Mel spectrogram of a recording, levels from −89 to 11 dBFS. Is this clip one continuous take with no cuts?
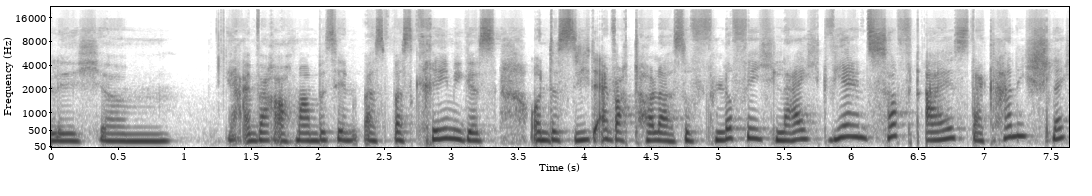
yes; 0 cuts

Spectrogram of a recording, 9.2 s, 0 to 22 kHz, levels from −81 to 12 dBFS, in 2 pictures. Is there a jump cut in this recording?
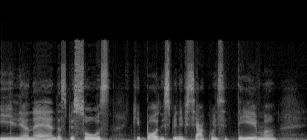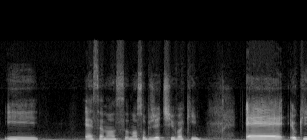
no; 0 cuts

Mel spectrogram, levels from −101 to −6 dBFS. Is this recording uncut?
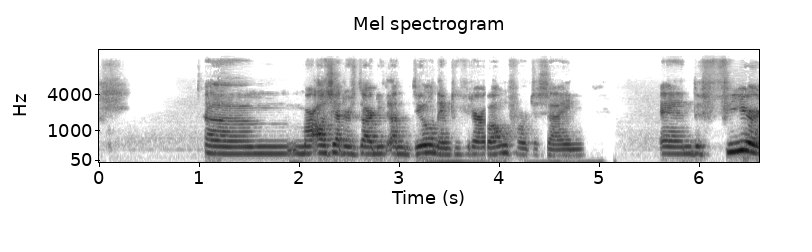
no; 1 cut; at 3.9 s

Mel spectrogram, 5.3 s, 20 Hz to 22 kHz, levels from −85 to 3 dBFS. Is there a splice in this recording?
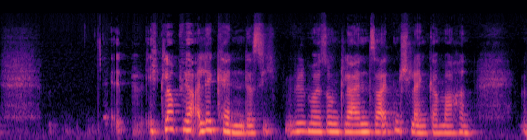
no; 0 cuts

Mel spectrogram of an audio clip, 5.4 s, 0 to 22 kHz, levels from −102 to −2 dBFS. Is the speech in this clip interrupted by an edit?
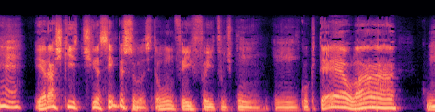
no; 0 cuts

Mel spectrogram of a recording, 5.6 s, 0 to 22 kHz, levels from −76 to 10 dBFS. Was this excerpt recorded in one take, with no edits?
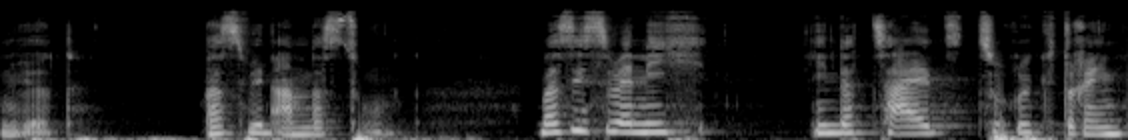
no; 1 cut; at 1.4 s

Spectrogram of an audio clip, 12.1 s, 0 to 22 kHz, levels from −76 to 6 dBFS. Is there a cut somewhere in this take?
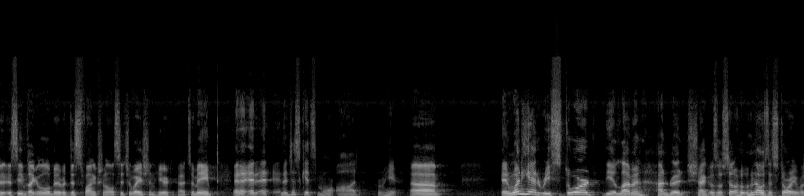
yes; 2 cuts; at 5.5 s, 6.1 s

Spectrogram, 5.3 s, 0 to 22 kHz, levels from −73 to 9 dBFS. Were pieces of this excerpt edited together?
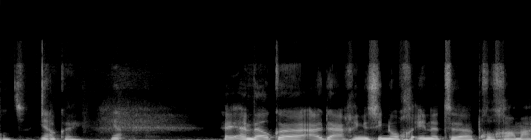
yes; 1 cut; at 3.8 s

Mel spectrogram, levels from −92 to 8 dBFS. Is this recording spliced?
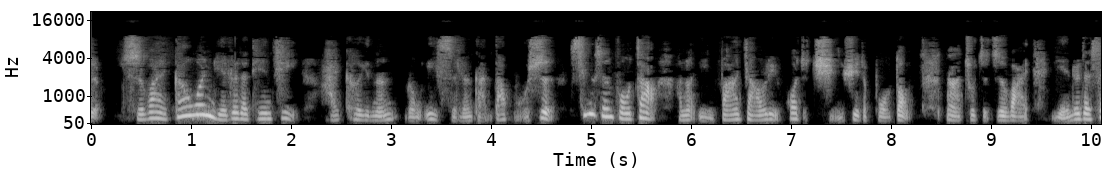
no; 0 cuts

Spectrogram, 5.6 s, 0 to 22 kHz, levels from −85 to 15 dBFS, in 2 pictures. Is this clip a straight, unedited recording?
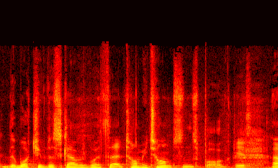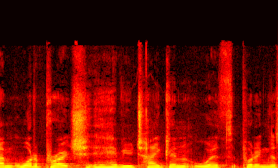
yes; 0 cuts

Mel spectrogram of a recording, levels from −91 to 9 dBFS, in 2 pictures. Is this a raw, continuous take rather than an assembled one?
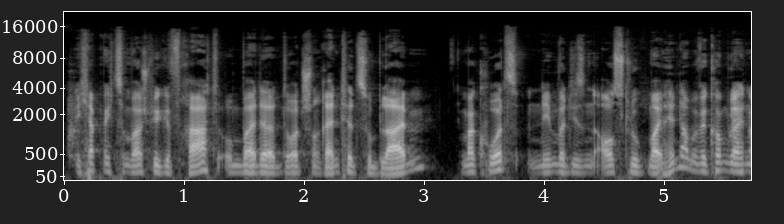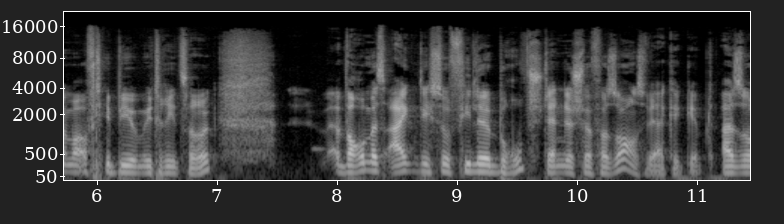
no; 1 cut; at 5.0 s

